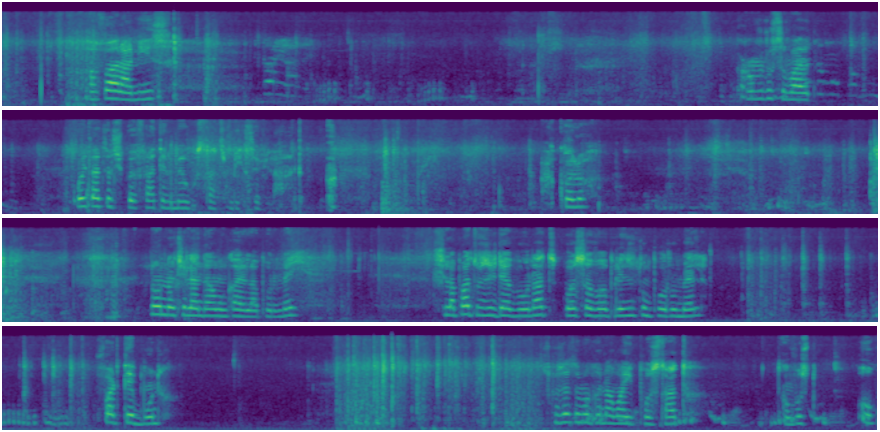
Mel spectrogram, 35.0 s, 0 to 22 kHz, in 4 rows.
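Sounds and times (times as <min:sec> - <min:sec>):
pigeons cooing: 0:03.2 - 0:05.0, 0:15.1 - 0:17.2, 0:26.0 - 0:27.1, 0:32.6 - 0:34.8.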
